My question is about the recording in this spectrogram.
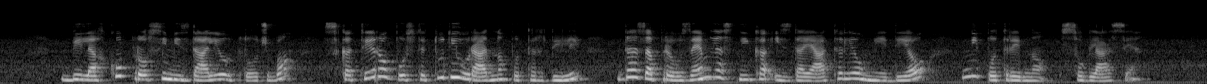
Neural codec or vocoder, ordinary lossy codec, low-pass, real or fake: none; none; 7.2 kHz; real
